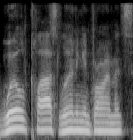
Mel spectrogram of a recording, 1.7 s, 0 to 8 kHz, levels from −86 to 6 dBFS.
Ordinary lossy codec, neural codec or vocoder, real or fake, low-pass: AAC, 32 kbps; none; real; 7.2 kHz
